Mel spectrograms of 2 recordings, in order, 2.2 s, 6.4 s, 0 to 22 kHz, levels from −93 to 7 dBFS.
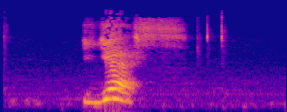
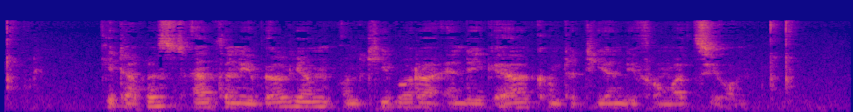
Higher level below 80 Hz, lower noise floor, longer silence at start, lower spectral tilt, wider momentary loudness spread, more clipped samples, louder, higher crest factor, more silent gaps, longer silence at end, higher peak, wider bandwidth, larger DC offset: about the same, -66 dBFS vs -70 dBFS; second, -56 dBFS vs -60 dBFS; first, 0.65 s vs 0.05 s; second, -1.5 dB/octave vs -3 dB/octave; first, 25 LU vs 12 LU; neither; first, -13 LUFS vs -36 LUFS; about the same, 18 dB vs 22 dB; neither; first, 0.8 s vs 0.15 s; first, 0 dBFS vs -16 dBFS; first, 14.5 kHz vs 12 kHz; neither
